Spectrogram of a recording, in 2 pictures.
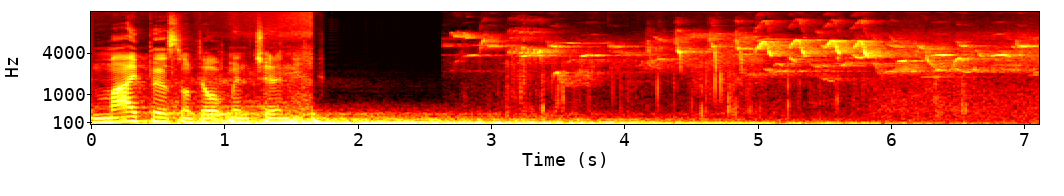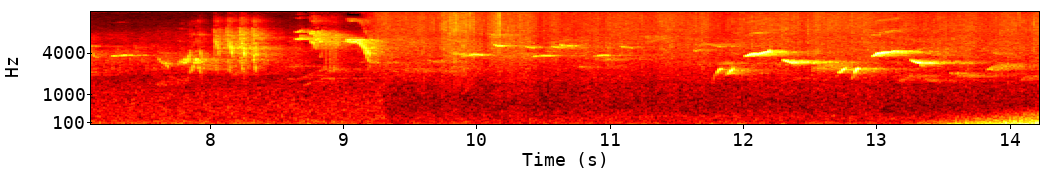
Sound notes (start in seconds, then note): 0.3 air whooshing; 2.7 birds chirping; 9.7 foliage crunching underfoot; 13.4 air whooshing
